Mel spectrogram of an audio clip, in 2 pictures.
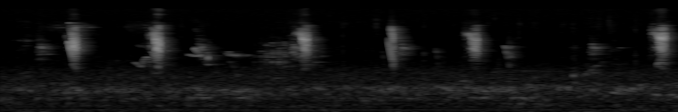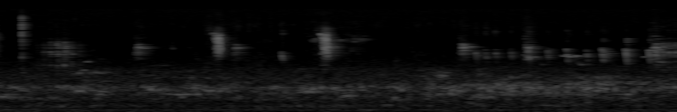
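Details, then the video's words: Karoo thrush at a bird bath in a suburban garden in Pretoria, South Africa; sharp, clicky chip notes repeated irregularly about once or twice a second, softer chirps between them, over a low steady background hum. "Karoo thrush"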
